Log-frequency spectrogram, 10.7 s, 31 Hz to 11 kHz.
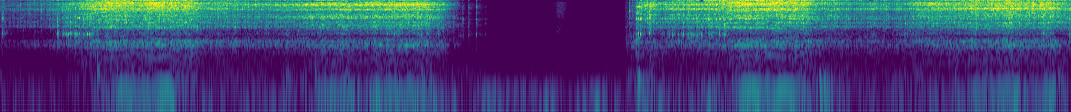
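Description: Spring-driven clockwork walking mechanism of a 1950s Alps Mr. Robot tin toy robot running as it walks, just after being wound. It stops for about a second and a half near the middle, then runs again.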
